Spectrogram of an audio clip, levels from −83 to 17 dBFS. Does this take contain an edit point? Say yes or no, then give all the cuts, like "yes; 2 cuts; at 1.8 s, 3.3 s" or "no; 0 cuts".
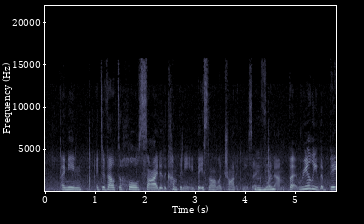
yes; 1 cut; at 4.8 s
